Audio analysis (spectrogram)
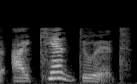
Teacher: I can't do it 是重音放在 can't 上面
